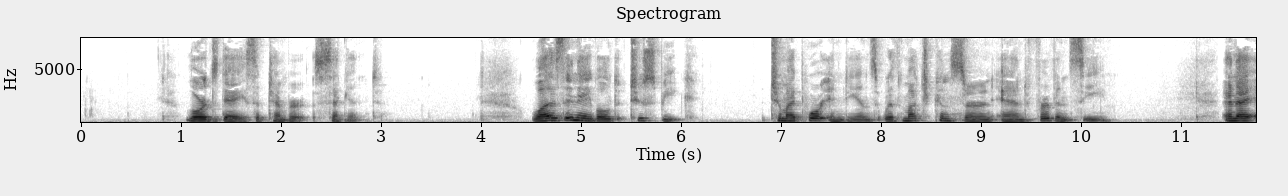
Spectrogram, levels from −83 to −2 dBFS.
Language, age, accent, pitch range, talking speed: English, 50-69, American, 145-205 Hz, 95 wpm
